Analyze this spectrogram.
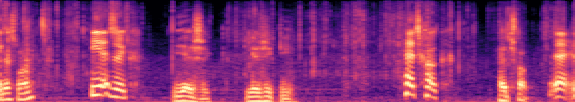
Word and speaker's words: jeżyk: Plastic Jeżyk. How do you say this one? Jeżyk.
